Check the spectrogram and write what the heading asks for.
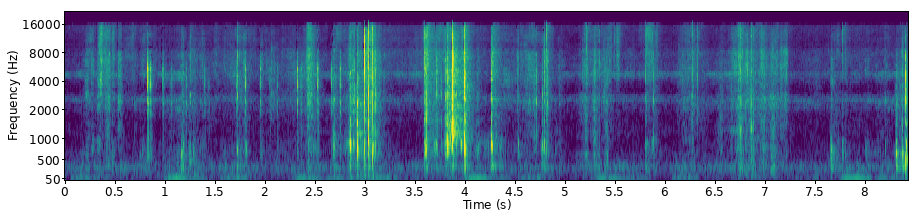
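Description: Frosted plastic stationery box handled and turned in the hands: a run of light plastic clicks, taps and crinkly rustles, loudest in two bunches about three and four seconds in.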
